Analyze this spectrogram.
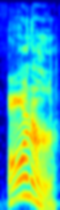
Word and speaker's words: honor: Honor! Yeah. I kept thinking ower, something ower. But it's honor with a silent H.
